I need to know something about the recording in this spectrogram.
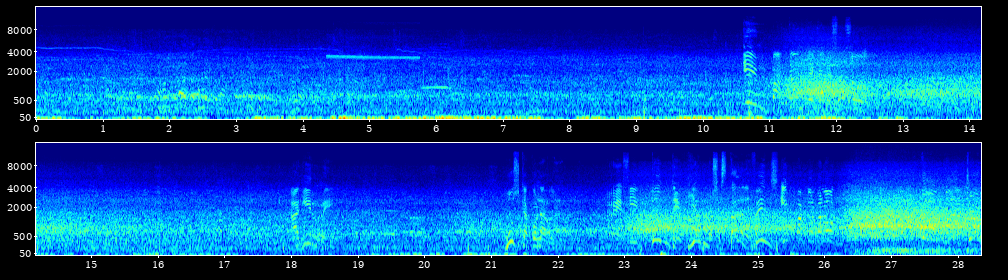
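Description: A large crowd roars steadily in a stadium, swelling at times.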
